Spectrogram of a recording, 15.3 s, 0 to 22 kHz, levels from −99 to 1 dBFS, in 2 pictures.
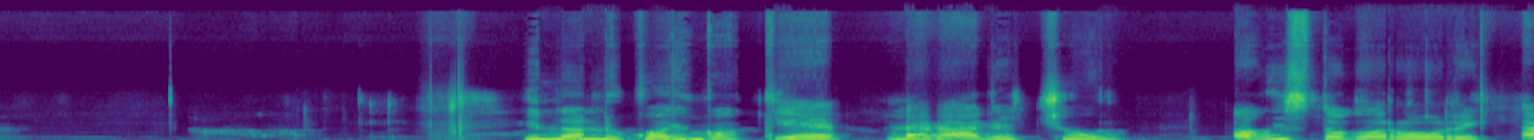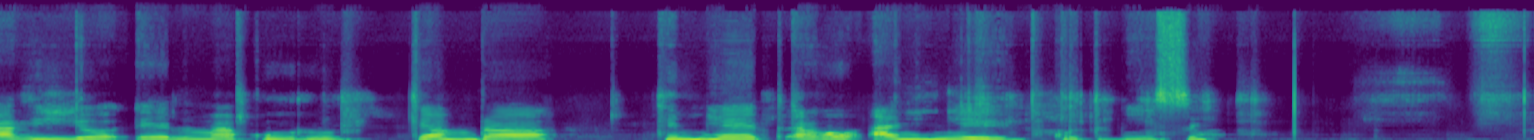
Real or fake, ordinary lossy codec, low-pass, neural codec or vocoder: fake; none; none; codec, 44.1 kHz, 2.6 kbps, SNAC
